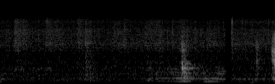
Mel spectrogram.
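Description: Onion being stirred in a pan over low heat, a steady soft sizzle with scraping strokes of the utensil, close and continuous with no talking.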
